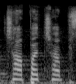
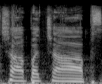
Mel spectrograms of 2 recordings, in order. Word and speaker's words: Chupa Chups: Uy, pero Basta dito Chapa Chops siya. Dito sa New Zealand. Chapa Pronunciation? Chops. Pronunciation nila, Chapa Chops. Oh, Pero chocolate. same spelling. Mm-mm. Chupa Chups Same pa brand, din.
